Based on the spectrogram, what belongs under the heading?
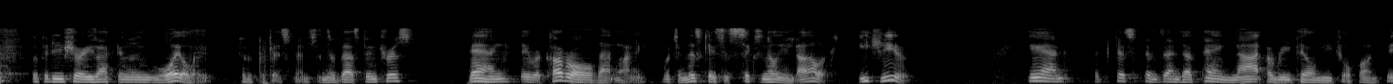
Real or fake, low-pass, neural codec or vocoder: fake; 5.4 kHz; codec, 44.1 kHz, 3.4 kbps, Pupu-Codec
